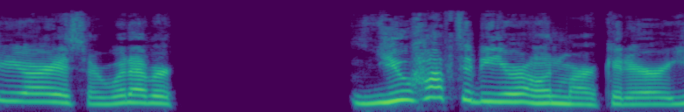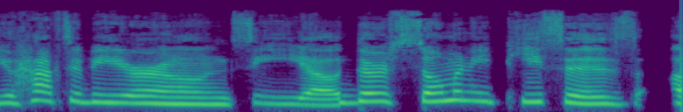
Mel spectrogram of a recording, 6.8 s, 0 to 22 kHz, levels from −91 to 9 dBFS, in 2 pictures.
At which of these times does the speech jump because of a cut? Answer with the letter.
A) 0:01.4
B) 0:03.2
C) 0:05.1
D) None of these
C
